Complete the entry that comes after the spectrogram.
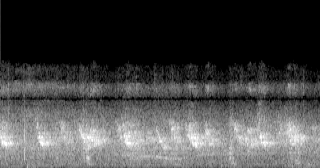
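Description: Small birds chirping in a steady string of short, high chirps, about two a second, over faint background hiss.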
